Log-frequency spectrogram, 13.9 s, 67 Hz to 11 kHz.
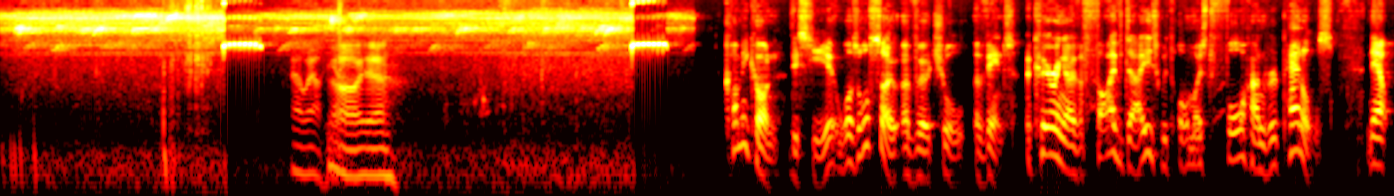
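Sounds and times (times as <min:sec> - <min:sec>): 
chorus of night insects: 0:00.0 - 0:07.0
small rare frog peeping call: 0:00.0 - 0:07.0
speech: 0:02.9 - 0:04.1, 0:07.3 - 0:13.9
excited murmured voices: 0:03.0 - 0:04.1.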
